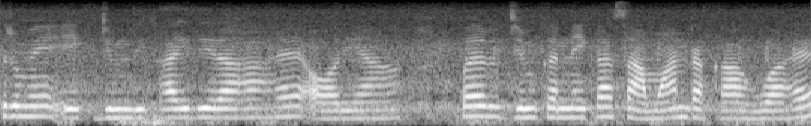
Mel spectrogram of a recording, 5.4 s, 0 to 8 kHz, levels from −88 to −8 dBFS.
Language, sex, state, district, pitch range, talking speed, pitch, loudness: Hindi, female, Uttar Pradesh, Gorakhpur, 200-230 Hz, 210 wpm, 215 Hz, -15 LUFS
